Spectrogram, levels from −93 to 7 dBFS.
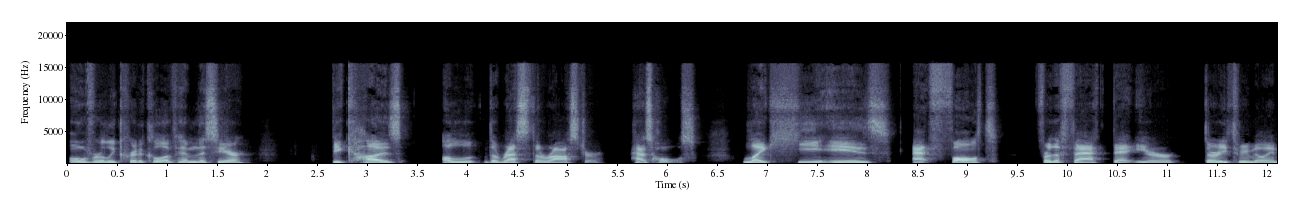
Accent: American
